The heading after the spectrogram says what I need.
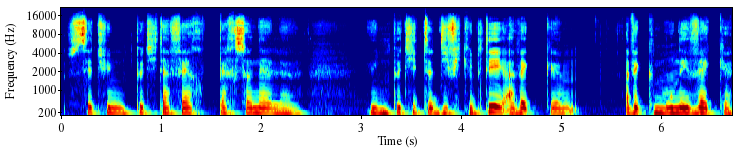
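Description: A woman reading a story aloud, voicing a humble old male priest who speaks quietly and hesitantly. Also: fairly low pitch, no room sound, studio quality, close to an everyday voice.

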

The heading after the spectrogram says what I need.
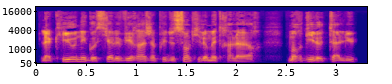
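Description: A man reading a thriller audiobook in a measured, steady narration. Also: mid-range voice, dry recording, clean studio sound.

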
